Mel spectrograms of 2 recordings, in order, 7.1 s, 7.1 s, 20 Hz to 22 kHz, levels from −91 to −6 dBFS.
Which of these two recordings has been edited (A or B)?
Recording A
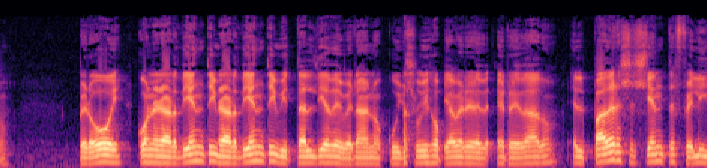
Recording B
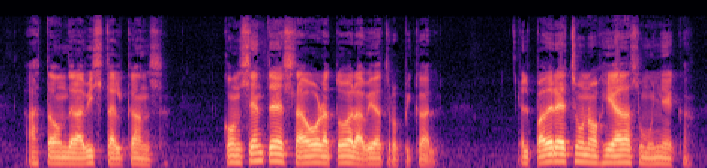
A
